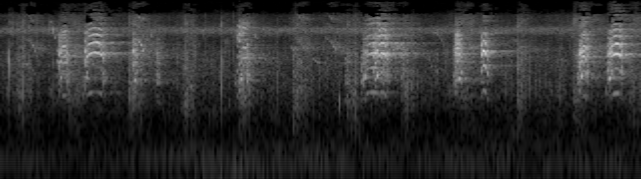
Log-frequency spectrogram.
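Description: A bird calling loudly and repeatedly: short notes in bursts of two or three, about five bursts, over soft footsteps on a dirt road.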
